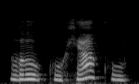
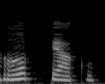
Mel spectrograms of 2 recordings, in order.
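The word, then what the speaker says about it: ろっぴゃく: Если будем говорить 600, вместо рукухяку происходит в японском языке изменение этого слова. И оно изменилось на роппяку.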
